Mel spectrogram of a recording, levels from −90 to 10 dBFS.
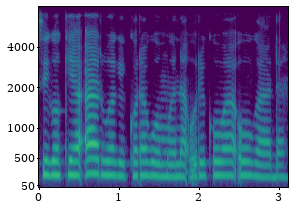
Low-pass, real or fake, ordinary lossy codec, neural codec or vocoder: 7.2 kHz; real; Opus, 32 kbps; none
